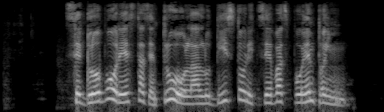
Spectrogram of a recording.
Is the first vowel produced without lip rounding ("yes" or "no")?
yes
